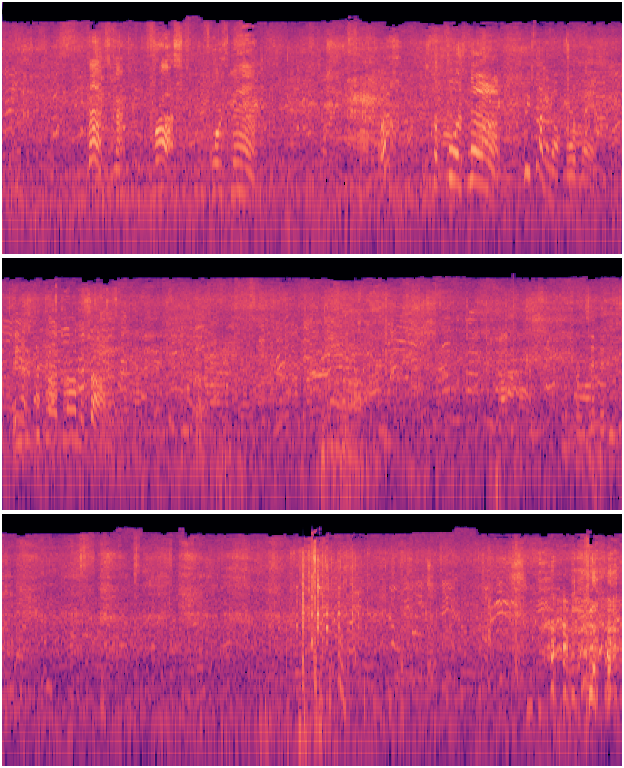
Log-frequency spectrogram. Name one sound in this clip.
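A crowd of men and women shout and cheer nearby outdoors.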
